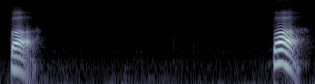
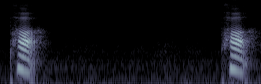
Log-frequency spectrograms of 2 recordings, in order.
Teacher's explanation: Now for the P sound, that's called an unvoiced sound. If you put your hand on your throat, you should not feel a vibration.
